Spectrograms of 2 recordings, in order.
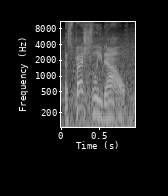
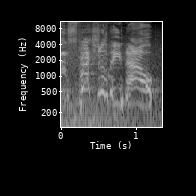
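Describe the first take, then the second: First: Said in the usual way. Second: Mock shout. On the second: Shown as a demonstration. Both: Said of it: "repeated louder".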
